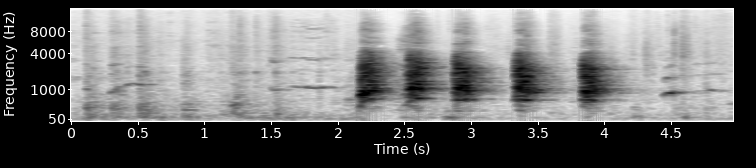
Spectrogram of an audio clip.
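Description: A Bedlington terrier gives five sharp, loud barks in quick succession, close by, after some softer whimpers and small yips.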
